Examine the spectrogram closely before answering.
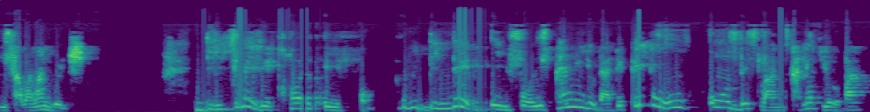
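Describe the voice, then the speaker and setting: A man's voice: a little high, dark tone, husky, highs cut off. A man making an impassioned, insistent speech, repeating his points for emphasis, heard as a played clip.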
